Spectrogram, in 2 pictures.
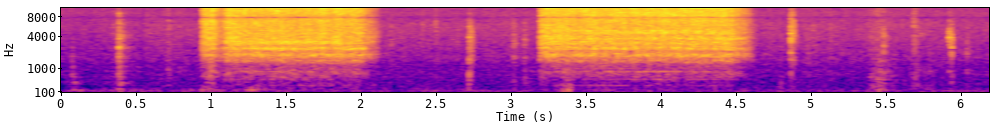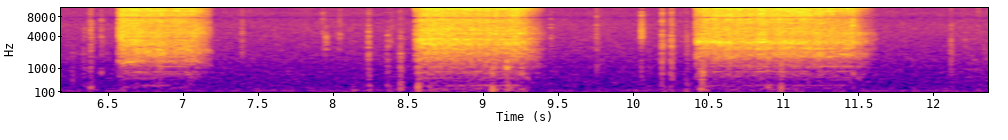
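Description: An electric screwdriver whirs in short bursts.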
